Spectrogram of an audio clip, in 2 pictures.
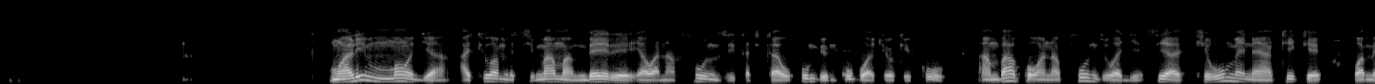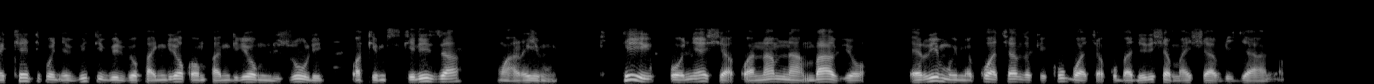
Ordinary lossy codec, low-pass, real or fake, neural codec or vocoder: Opus, 24 kbps; 5.4 kHz; fake; codec, 16 kHz, 8 kbps, FunCodec, trained on Chinese and English, 25 frames a second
